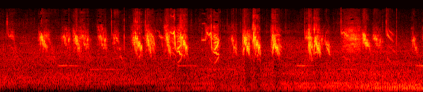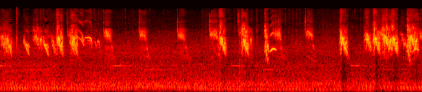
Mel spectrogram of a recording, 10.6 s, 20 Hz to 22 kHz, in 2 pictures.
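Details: Sparrows sitting on a bench at a Tenmangu shrine, 21 January 2020, give dense, lively chirping, bursts of high tweets coming in quick runs, with a quiet repeating beep-like tone far behind.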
